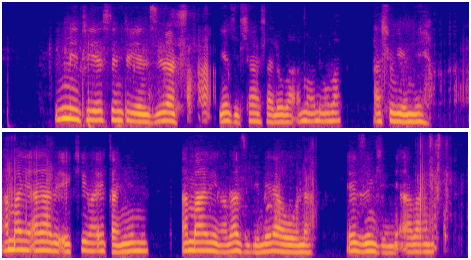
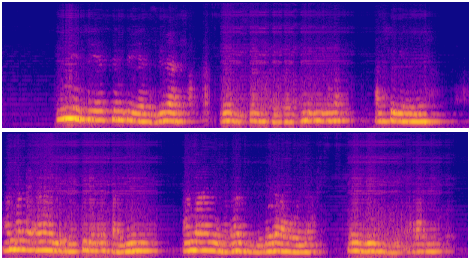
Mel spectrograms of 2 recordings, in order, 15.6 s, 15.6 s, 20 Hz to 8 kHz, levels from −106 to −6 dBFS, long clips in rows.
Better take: first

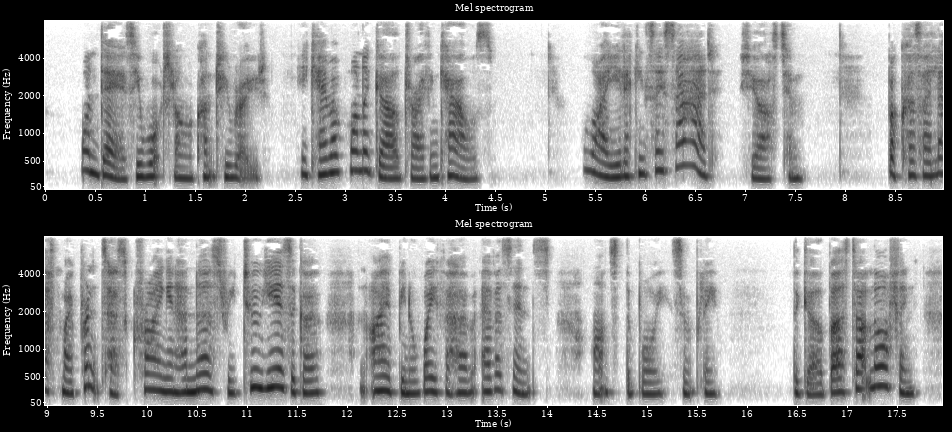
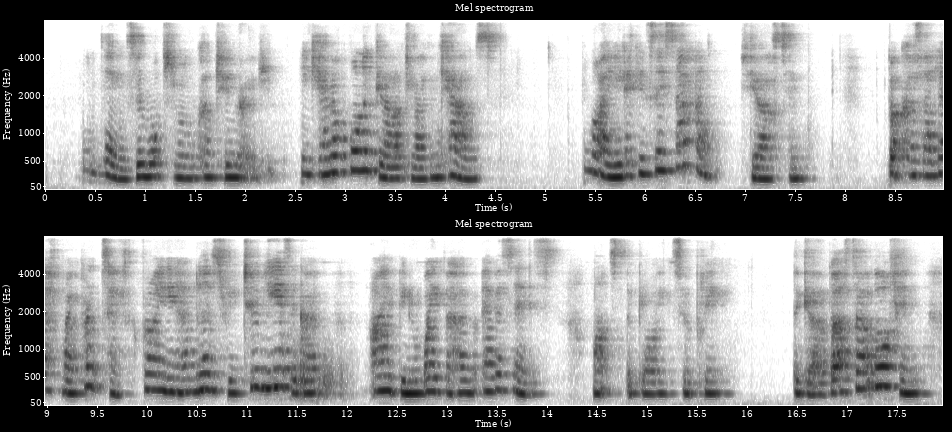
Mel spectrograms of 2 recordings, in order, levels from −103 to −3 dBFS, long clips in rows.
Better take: first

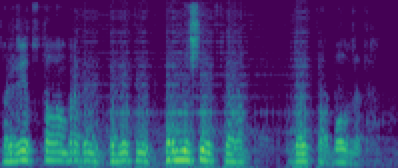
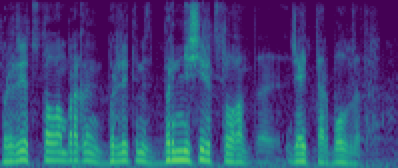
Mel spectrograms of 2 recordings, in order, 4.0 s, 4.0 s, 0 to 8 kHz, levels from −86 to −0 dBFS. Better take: second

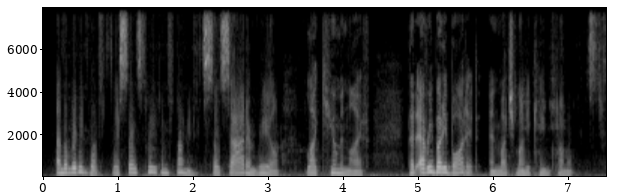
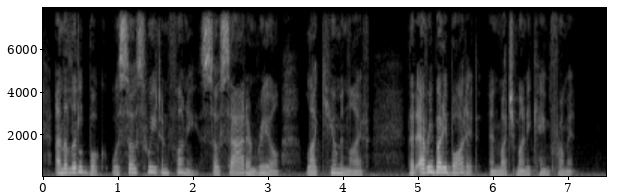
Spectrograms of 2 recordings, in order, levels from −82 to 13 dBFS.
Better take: second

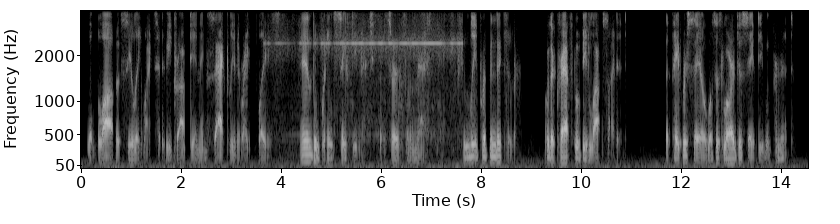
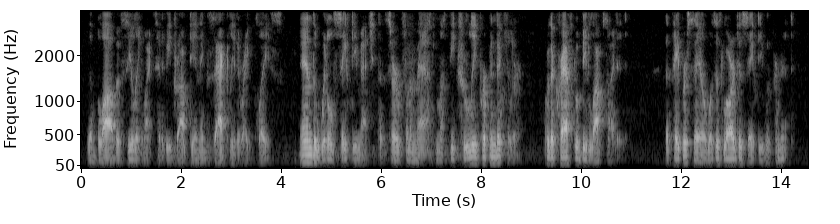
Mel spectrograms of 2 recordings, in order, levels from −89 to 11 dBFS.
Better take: second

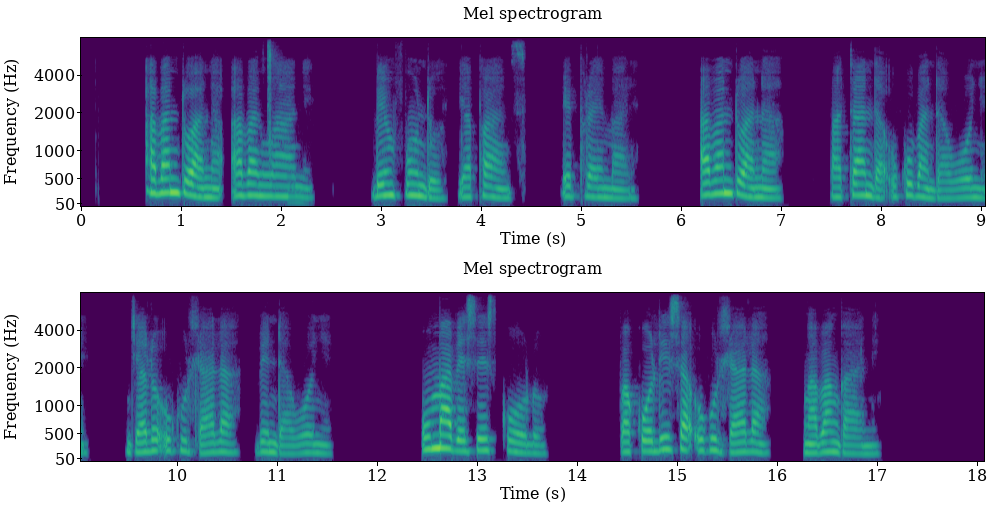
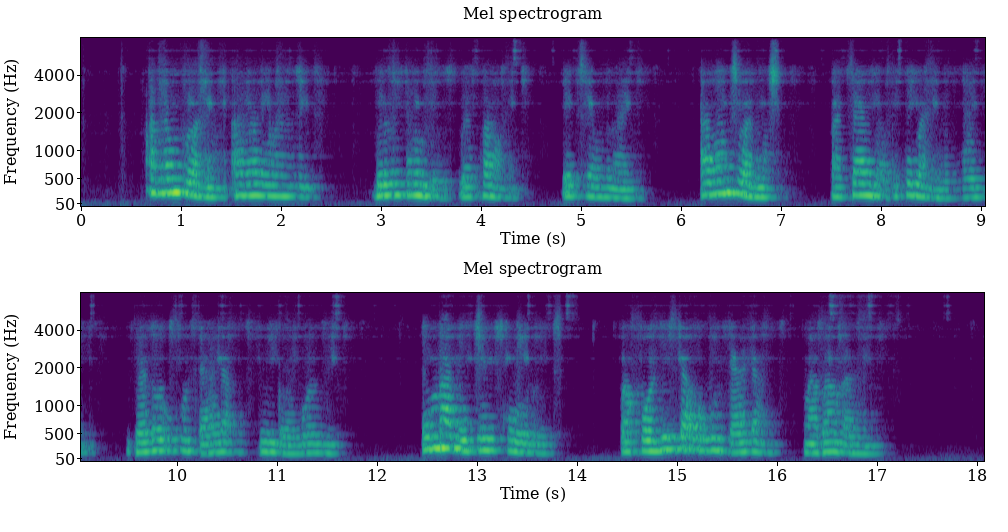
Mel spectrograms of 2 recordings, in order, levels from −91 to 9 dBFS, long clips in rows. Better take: first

